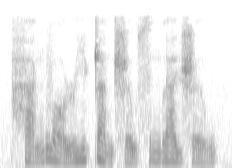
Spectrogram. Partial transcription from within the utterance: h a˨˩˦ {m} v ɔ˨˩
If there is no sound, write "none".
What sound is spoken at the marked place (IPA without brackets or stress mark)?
ŋ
